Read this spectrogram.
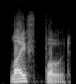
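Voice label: "lifeboat", American English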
